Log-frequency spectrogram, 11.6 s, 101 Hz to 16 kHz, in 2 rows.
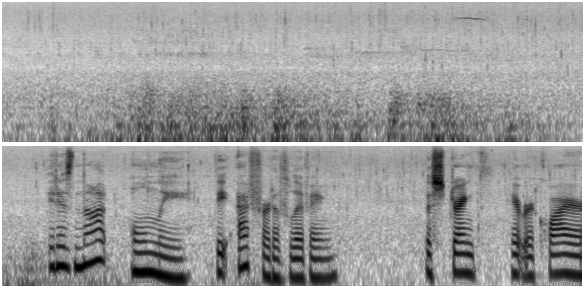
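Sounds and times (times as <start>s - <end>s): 
steady rain: 0.0s - 11.6s
rolling thunder: 0.1s - 7.1s
speech: 6.3s - 9.2s, 10.1s - 11.6s.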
